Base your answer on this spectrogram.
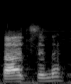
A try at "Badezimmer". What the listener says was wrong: Nearly, Badezimmer. There's the E and the E is pronounced. Not just pronounced, but like emphasized on.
